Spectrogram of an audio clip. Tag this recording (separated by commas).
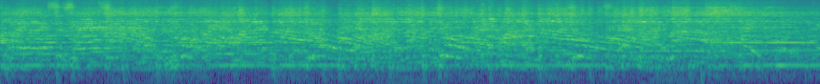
Music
